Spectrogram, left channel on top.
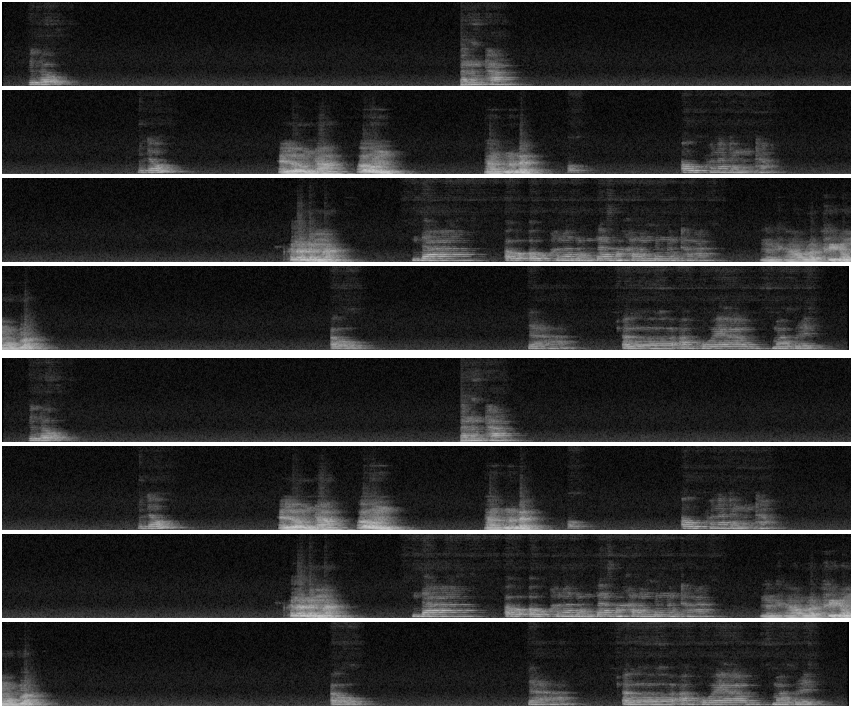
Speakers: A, on the left; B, in the centre.
A: हेलौ दा नोंथां। हेलौ
B: हेलौ नोंथां औ थां खोनादों
A: औ औ खोनादों नोंथां
B: खोनादोंना
A: दा औ औ खोनादों दा मा खालामदों नोंथाङा?
B: नों अब्ला फ्रि दङब्ला
A: औ दा ओ आबहावाया माबोरै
